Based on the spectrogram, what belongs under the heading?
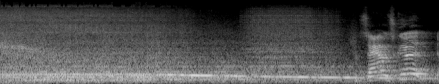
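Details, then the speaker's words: New Original Saw model 3512 radial arm saw (old DeWalt design), first cut after installation: steady motor whine sags only slightly as the blade takes the cut, never stalls, dust collection working; normal running under cutting load. "seem to want to bog down at all. Dust collection seems to be working right."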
